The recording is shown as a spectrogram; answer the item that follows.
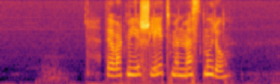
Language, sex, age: Norwegian, female, 35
